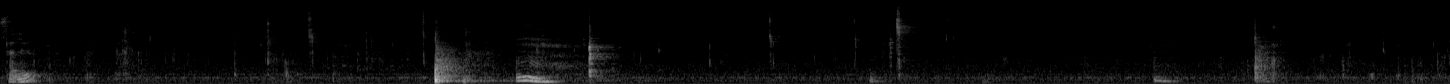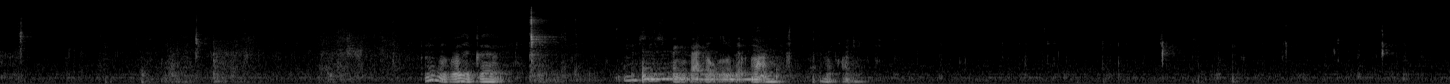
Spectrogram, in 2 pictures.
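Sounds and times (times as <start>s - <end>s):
person chewing food: 0.5s - 18.2s, 22.4s - 29.0s
person humming briefly: 5.0s - 5.8s
mouth clicks and smacks: 8.6s - 9.6s.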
